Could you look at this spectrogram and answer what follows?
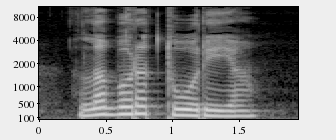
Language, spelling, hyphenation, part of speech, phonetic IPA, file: Ukrainian, лабораторія, ла‧бо‧ра‧то‧рія, noun, [ɫɐbɔrɐˈtɔrʲijɐ], Uk-лабораторія.ogg
- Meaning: laboratory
